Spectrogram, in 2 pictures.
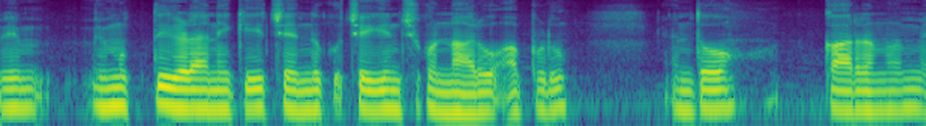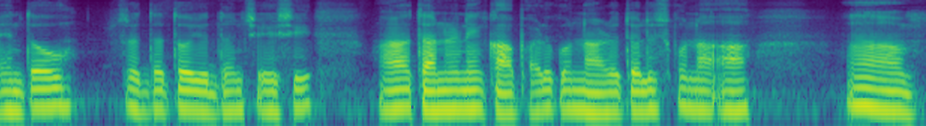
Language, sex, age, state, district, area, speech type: Telugu, male, 18-30, Telangana, Ranga Reddy, urban, spontaneous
